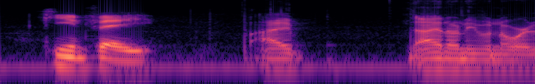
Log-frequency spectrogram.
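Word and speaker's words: Cian Fahey: Wait, is that how you pronounce his name? Yeah, it's Kean Fay.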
